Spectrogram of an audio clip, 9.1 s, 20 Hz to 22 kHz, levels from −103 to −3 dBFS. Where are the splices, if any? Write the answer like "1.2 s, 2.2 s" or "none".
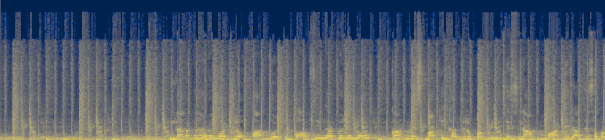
1.3 s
